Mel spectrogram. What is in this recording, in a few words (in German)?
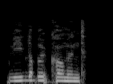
"wiederbekommend", German; adjectives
